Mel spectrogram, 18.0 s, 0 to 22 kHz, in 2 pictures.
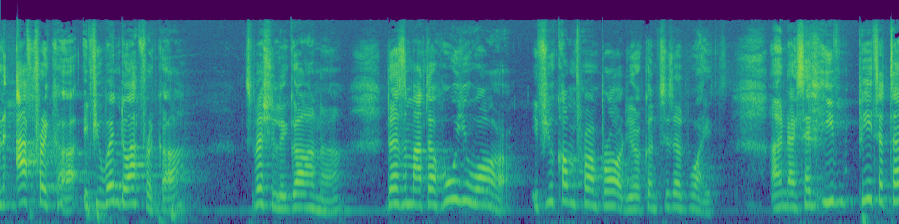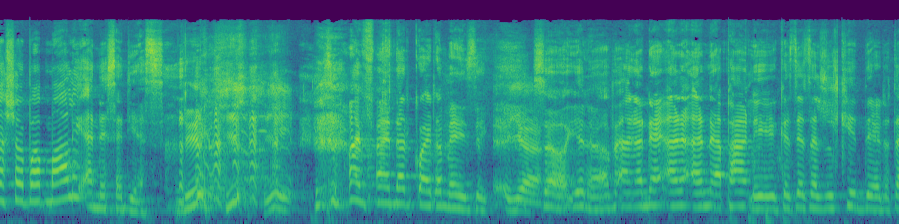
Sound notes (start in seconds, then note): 10.7 laugh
